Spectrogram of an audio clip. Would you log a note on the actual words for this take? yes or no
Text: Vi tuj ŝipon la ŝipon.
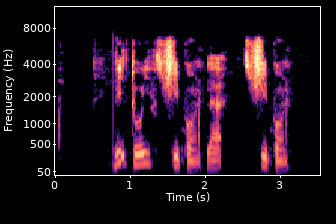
no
